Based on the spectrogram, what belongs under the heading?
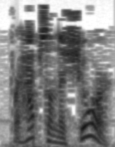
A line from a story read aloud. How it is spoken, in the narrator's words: cried Jack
